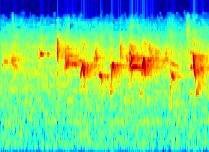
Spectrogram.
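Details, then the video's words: Pied fantail giving a busy series of high chirps and short sharp squeaks, closely spaced and uneven in rhythm, over a steady low background hiss. "นกอีแพรดแถบอกดำ (Pied fantail)"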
